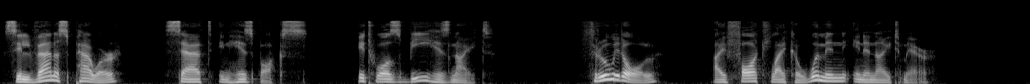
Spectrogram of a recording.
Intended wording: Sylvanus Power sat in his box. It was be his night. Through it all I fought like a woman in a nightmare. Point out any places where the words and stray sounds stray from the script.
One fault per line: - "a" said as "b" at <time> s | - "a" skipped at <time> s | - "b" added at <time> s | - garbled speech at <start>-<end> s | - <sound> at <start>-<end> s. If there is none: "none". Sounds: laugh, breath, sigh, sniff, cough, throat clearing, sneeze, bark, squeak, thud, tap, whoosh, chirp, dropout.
none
